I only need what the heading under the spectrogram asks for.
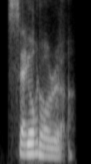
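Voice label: "señora", Indian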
